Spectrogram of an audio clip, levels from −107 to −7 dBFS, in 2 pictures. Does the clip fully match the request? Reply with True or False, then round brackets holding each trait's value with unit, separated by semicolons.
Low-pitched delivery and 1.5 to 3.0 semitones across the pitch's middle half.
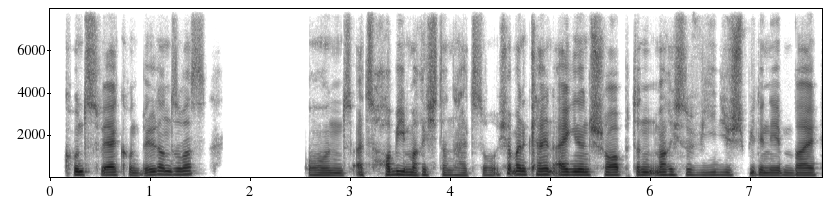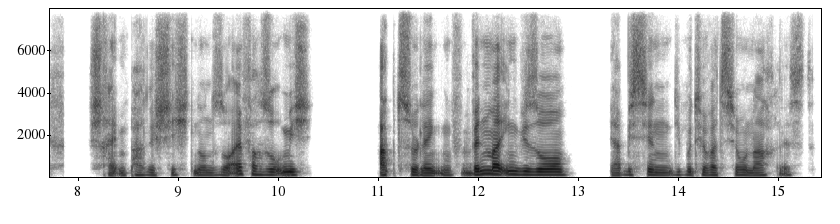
True (120 Hz; 2.7 semitones)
